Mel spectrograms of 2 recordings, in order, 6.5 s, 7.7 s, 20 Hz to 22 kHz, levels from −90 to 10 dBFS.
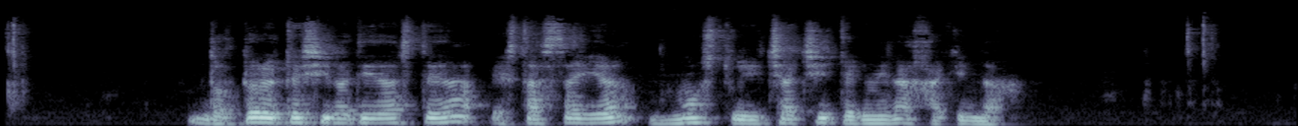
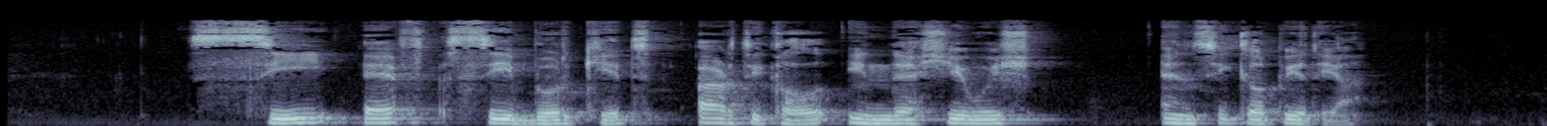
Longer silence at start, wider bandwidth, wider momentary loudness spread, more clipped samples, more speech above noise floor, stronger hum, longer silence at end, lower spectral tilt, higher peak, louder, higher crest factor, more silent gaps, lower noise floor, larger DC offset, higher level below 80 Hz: second, 0.05 s vs 0.95 s; about the same, 11 kHz vs 11.5 kHz; about the same, 11 LU vs 9 LU; neither; about the same, 53 dB vs 50 dB; neither; first, 1.4 s vs 0.95 s; first, -6 dB/octave vs -3.5 dB/octave; about the same, -2 dBFS vs 0 dBFS; second, -20 LUFS vs -15 LUFS; about the same, 18 dB vs 16 dB; neither; first, -73 dBFS vs -66 dBFS; neither; about the same, -56 dBFS vs -52 dBFS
